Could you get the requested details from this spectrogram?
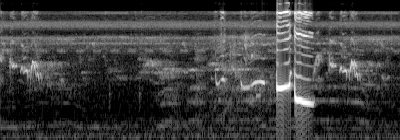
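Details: Black-naped oriole uttering a strange call late in the clip: soft whistled lead-in notes, then a loud rasping note that drops into a long descending whistle, with quiet chirps from other birds.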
